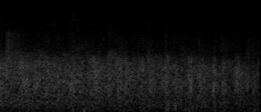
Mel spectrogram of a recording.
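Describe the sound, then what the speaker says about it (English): Audience applause for a keynote speaker at a business conference, dense steady clapping from a crowd, even and sustained, heard somewhat distant and soft. "Let's give a big round of applause to Ahmed as our keynote speaker."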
